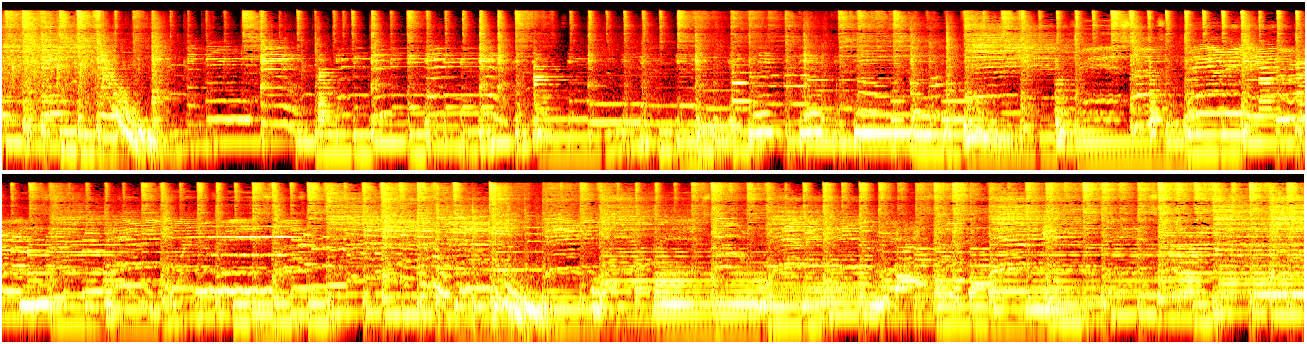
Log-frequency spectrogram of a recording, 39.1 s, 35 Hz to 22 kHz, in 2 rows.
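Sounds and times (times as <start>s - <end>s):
live band playing: 0.0s - 39.0s
steady drum beat: 0.0s - 39.0s
man singing into a microphone: 14.4s - 37.9s.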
